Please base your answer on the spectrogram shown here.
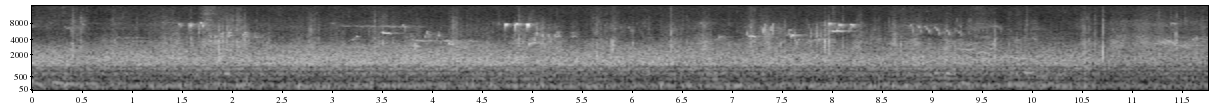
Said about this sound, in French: Puis on voit les oiseaux un peu plus facilement, même si là ils commencent à chanter.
